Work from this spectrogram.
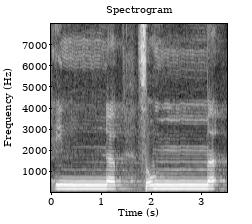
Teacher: You got to produce a nasal sound. You got to do a slight delay there. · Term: noon mushaddad and mim mushaddad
